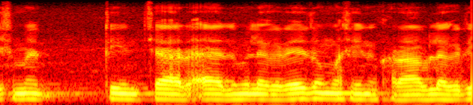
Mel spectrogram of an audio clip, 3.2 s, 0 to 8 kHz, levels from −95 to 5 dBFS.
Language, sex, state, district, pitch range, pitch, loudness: Hindi, male, Uttar Pradesh, Shamli, 105-115 Hz, 110 Hz, -15 LUFS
